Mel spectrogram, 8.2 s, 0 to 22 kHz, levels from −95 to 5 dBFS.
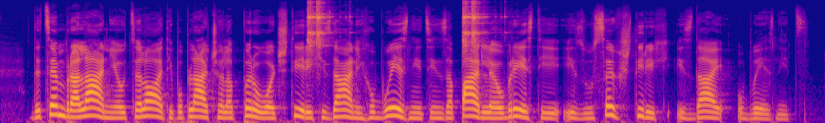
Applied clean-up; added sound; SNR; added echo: none; Tambourine; 5 dB; none.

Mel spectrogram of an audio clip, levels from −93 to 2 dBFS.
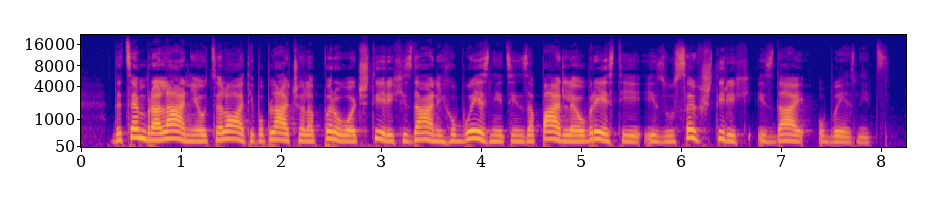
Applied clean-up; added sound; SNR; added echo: none; none; none; none.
